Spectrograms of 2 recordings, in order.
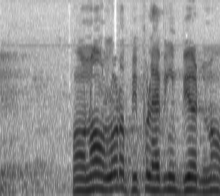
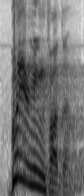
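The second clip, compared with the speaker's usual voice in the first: imitating auntie; 5 semitones higher, 7 dB louder, much faster than usual. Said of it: "and she said".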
